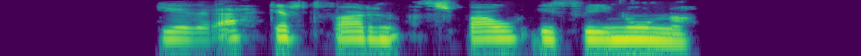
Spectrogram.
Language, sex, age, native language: Icelandic, female, 20-29, Icelandic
